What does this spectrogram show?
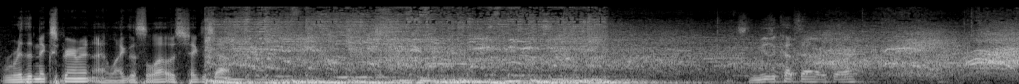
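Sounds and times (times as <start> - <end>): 
speech: 0.0 - 2.8, 7.5 - 8.8
huge crowd of cheerleaders chanting and counting: 2.1 - 10.1.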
